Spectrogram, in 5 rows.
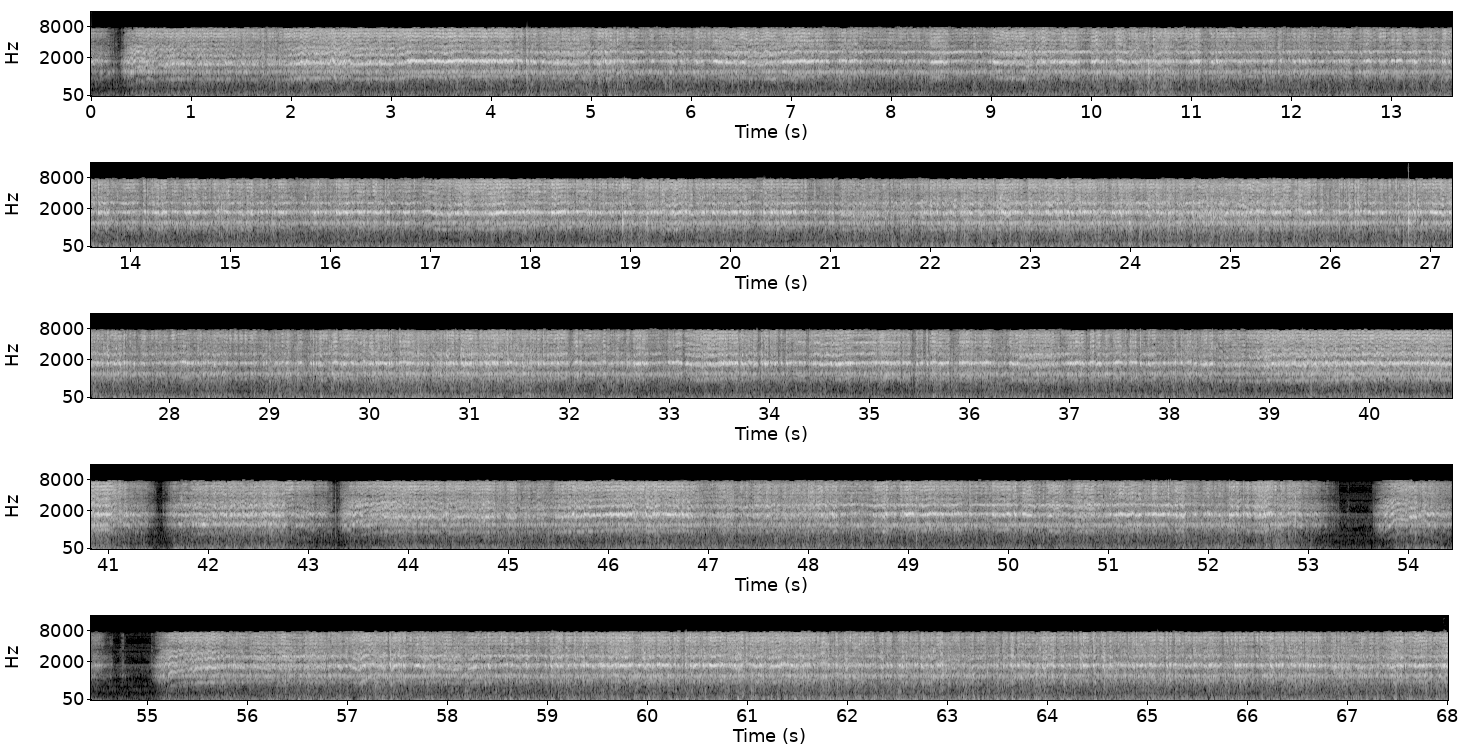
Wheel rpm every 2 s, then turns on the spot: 140, 210, 230, 230, 230, 230, 230, 230, 230, 230, 230, 230, 230, 240, 230, 230, 230, 230, 230, 210, 150, 120, 190, 210, 230, 220, 140, 80, 220, 220, 230, 230, 230, 230.
42-44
